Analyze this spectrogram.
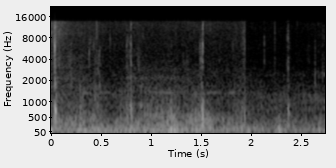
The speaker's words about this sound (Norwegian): Så her ligger kornet og agner og bøss og sånn. Og så tar jeg noen korn i munnen og tygger på dem.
